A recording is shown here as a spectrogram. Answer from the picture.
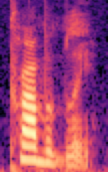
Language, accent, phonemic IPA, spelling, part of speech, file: English, US, /ˈpɹɑ.bə.bli/, probably, adverb, En-us-probably.ogg
- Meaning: In all likelihood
